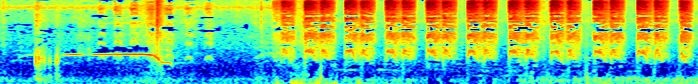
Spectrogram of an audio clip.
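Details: A young greater coucal chick at the nest, struggling to swallow large food brought by its parent, gives harsh hissing rasps about three a second after an earlier sustained whistled note.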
